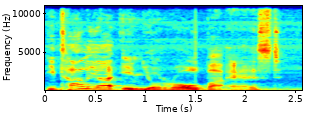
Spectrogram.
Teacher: notice that europa has a long a at the end because it's the object of the preposition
